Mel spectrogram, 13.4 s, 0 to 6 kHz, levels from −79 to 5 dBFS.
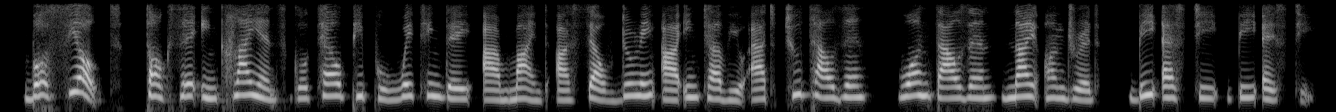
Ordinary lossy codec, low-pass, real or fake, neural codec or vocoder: none; 5.4 kHz; fake; codec, 16 kHz in and 24 kHz out, 0.4 kbps, LongCat-Audio-Codec, two codebook decoder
